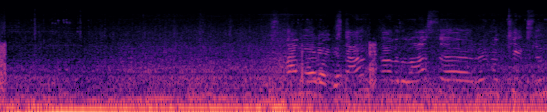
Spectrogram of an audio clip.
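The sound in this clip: Small aircraft engine idling while the plane taxis toward the runway, a steady low droning hum throughout, with people talking over it from midway.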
